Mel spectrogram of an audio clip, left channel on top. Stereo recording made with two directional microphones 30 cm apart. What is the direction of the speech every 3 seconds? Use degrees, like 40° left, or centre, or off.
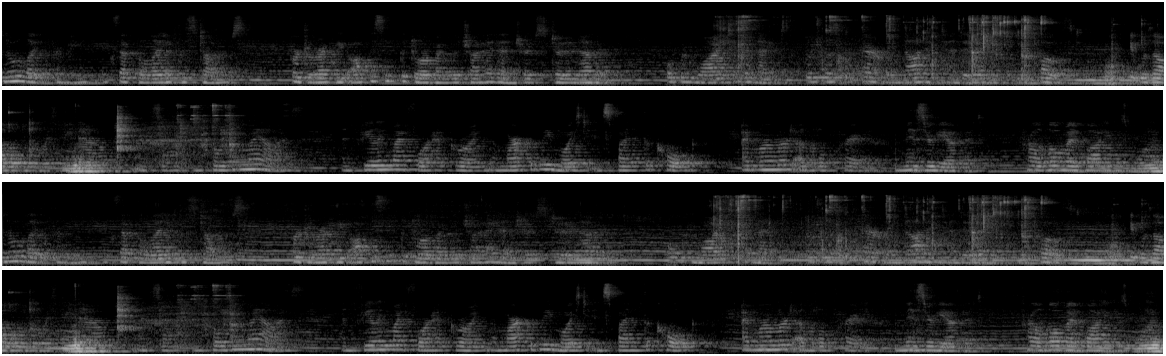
50° left, 50° left, 40° left, 20° left, centre, 10° right, 10° right, 10° right.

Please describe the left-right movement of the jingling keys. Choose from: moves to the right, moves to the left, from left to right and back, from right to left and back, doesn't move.
moves to the left.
